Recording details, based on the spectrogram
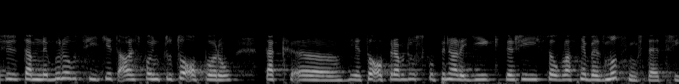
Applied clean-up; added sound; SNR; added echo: neural mask model Resemble Enhance denoiser.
